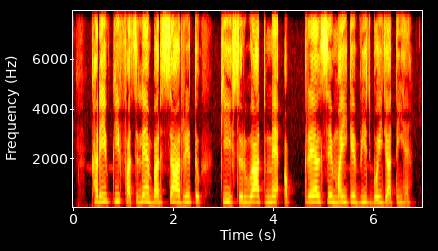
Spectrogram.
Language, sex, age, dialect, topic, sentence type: Hindi, female, 18-24, Kanauji Braj Bhasha, agriculture, statement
